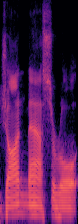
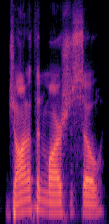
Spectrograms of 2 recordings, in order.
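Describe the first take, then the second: First: The name is said in a mangled form. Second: The name is said in its usual form. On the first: The speaker calls it wrong. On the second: The speaker calls it right.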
